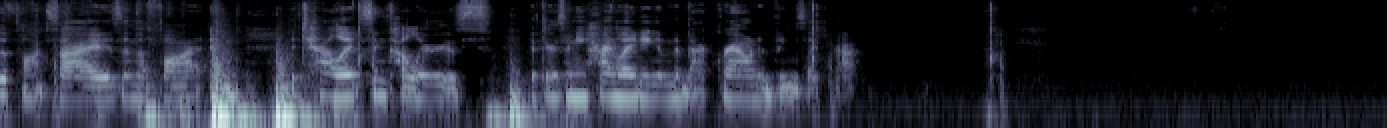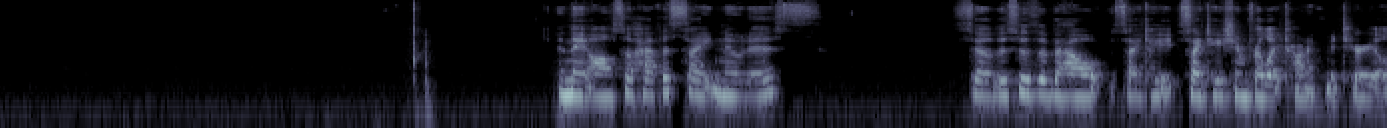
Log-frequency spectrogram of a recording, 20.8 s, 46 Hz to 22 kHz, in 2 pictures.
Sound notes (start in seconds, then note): 7.4 click; 13.4 click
